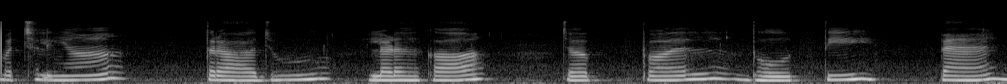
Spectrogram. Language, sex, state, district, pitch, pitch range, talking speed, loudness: Hindi, female, Bihar, Sitamarhi, 205 Hz, 195-230 Hz, 40 wpm, -21 LUFS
